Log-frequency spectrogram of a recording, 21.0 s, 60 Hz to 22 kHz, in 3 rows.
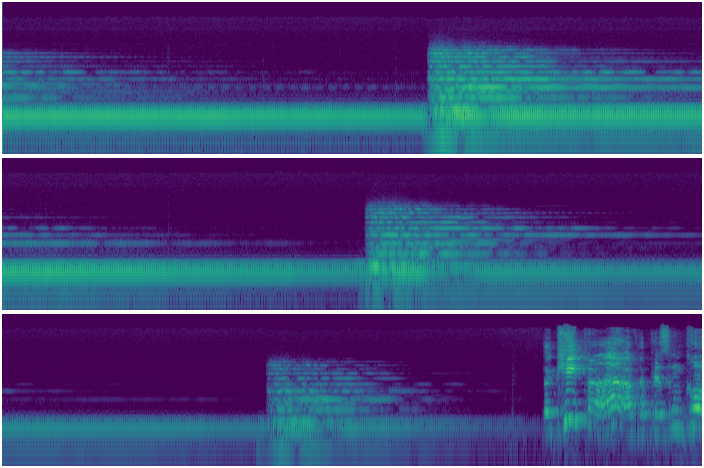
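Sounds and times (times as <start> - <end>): deep bell tolling: 10.5 - 18.7.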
